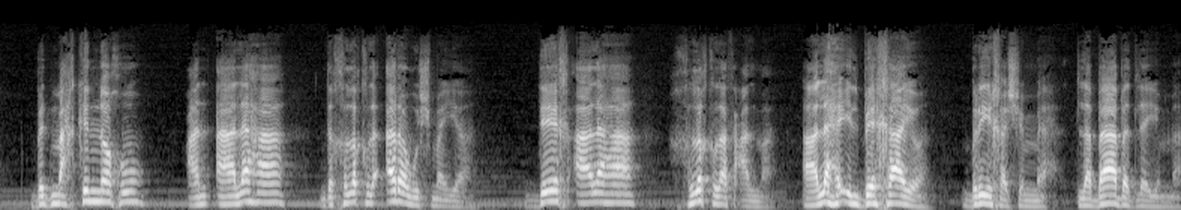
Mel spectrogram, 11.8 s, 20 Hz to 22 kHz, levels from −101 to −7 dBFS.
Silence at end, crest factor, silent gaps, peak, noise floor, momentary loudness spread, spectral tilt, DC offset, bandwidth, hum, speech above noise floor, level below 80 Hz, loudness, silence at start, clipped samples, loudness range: 0 s; 18 dB; none; -4 dBFS; -50 dBFS; 16 LU; -5.5 dB/octave; under 0.1%; 11.5 kHz; none; 29 dB; -58 dBFS; -21 LUFS; 0.3 s; under 0.1%; 3 LU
